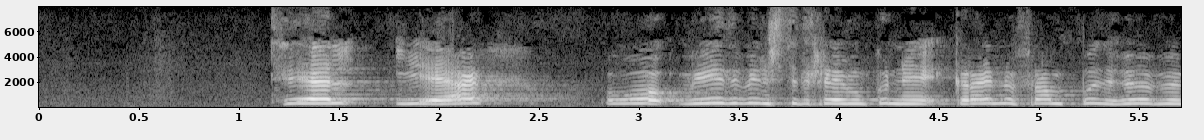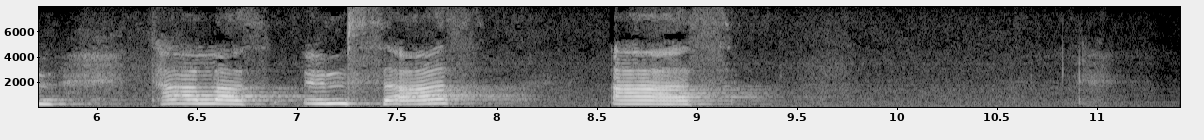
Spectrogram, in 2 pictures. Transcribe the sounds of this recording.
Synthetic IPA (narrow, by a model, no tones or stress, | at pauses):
t̪ʰɪljɛɣ | ɔɣvɪðvɪnst̪ɪɾr̥eːjmiŋkʏnːɪkɾaːjnʏfɾampuːðɪɦœːvʏmt̪ʰaːlaðʏmθað | að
